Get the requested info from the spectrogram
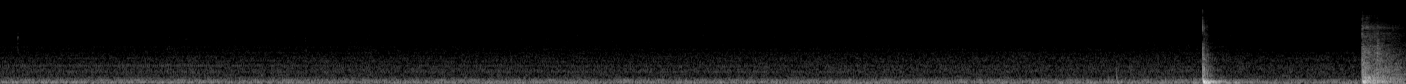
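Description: Steady low mains hum of air-conditioner outdoor units running. Near the end comes the sharp thud of a football being kicked, then a second loud impact about a second and a half later as the ball strikes something.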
